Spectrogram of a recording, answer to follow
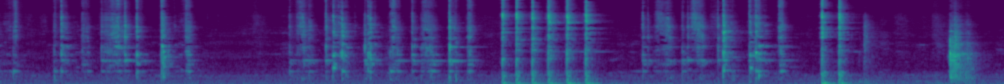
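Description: A metal spoon scraping and knocking inside an opened tin can, working out thick condensed milk. It goes as a string of short metallic clicks and taps, with a quick loud run of knocks about five seconds in and another brief loud cluster just after eight seconds.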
